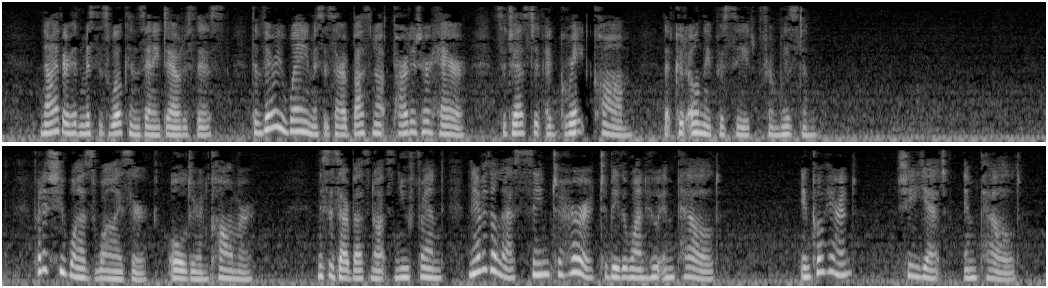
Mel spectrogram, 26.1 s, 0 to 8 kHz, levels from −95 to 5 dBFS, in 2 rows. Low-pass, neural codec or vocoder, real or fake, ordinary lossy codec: 7.2 kHz; none; real; MP3, 32 kbps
